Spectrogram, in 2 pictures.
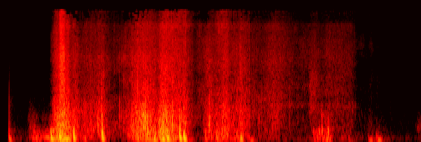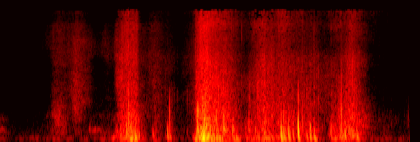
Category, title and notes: Sound effects > Objects / House appliances
sheets sound
Moving with sheets fabric.
fabric, cloth, pillow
